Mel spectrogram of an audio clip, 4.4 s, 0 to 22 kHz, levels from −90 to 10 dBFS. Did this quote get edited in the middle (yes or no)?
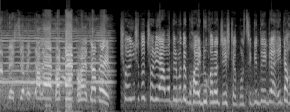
yes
